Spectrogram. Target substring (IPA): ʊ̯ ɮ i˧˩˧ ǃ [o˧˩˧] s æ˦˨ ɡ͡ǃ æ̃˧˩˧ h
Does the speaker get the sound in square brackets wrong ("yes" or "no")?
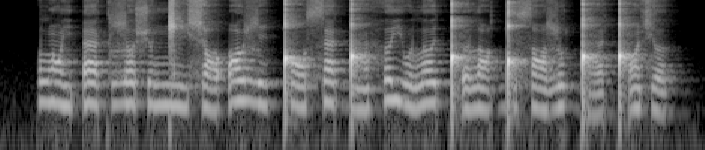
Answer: yes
